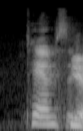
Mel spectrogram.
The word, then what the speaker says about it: Tamsin: Tamsin.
